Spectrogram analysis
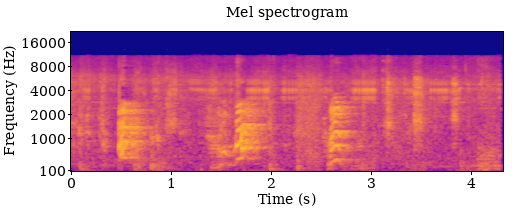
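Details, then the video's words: Two puppies, a 2-month-old male Dalmatian and his 5-month-old German Shorthaired Pointer sister, play fighting indoors; three short, loud, harsh yelping barks about a second apart, then softer scuffling sounds and faint high background noise. "Dalmatian and GSP puppy play fighting"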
